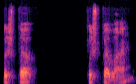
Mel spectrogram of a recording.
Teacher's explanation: Sh is the cerebral sh.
